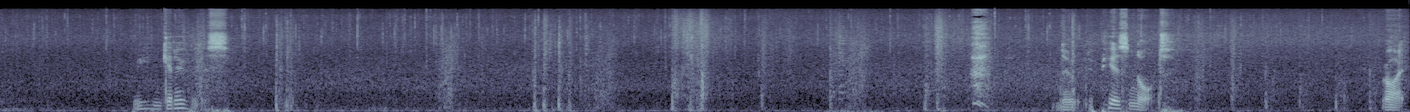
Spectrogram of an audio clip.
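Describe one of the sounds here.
Footsteps crunch over rock and grass.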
